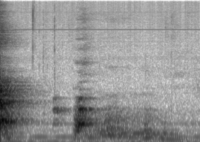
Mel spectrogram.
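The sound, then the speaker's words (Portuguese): A dog gives two sharp barks, one right at the start and another a moment later, moderately loud, with quiet in between and no talking. “O meu cão está revoltado.”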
